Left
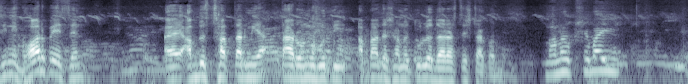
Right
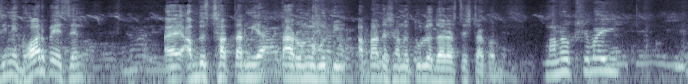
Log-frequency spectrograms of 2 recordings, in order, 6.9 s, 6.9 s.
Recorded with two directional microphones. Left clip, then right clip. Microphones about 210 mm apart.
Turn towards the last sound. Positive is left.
turn(degrees=-5)  # may be behind; listen again after turning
